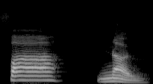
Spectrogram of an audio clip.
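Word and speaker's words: whānau: if so the word far no is actually pronounced far no different ewi tribes have different variations and we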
